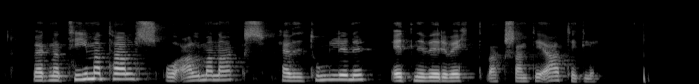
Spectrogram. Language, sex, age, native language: Icelandic, female, 60-69, Icelandic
